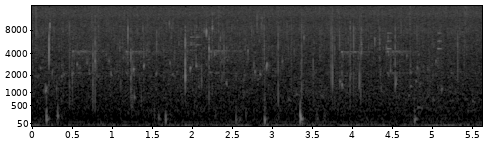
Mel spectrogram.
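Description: Light rain falling on still water: faint, irregular drop sounds over a soft hiss, one drop louder about halfway through.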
